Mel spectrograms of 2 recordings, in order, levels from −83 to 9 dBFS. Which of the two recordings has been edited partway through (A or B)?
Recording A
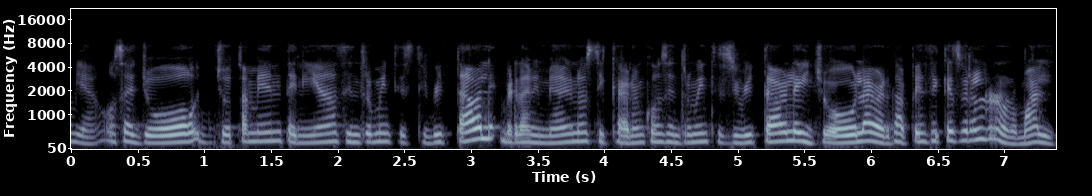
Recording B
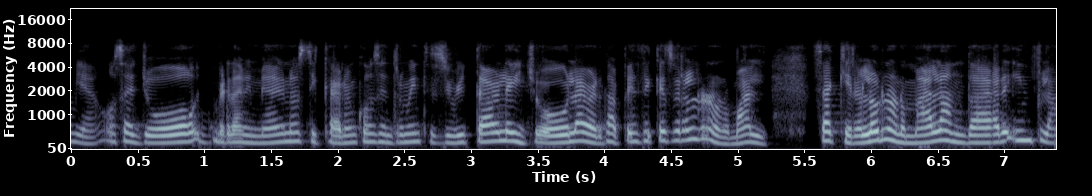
B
